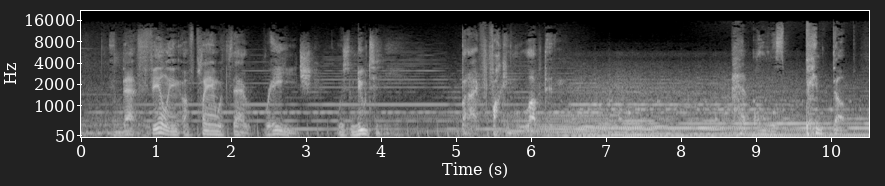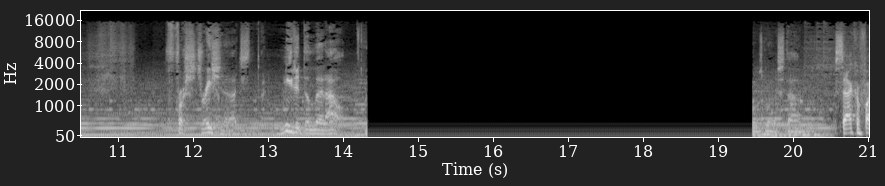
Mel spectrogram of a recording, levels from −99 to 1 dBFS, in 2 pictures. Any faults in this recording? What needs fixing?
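From 14.32 to 19.46 s the sound snaps to faint hum about 40 dB down, an audio dropout to a faint residue, likely from a source lost ahead of a still-live input. Secure and monitor the source connection and cabling so the feed cannot drop out during recording.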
